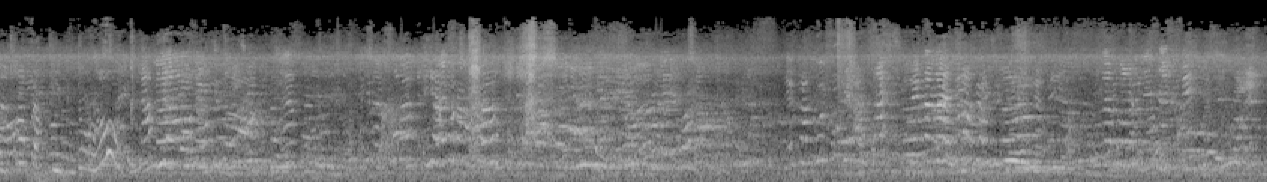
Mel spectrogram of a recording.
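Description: Many overlapping voices, largely children's, chattering and calling out at once, with no words standing out.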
